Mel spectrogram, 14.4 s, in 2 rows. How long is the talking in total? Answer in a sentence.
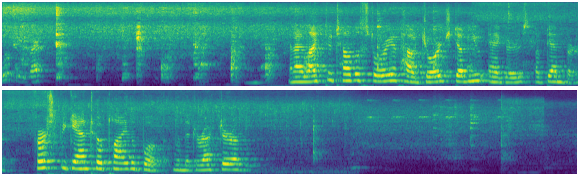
You can hear the talking for 7 seconds altogether.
